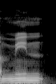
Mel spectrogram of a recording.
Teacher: نون ساکن کو ہلانا نہیں ہے، اور نون ساکن کا یہاں اظہار ہے، غنہ نہیں کریں گے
